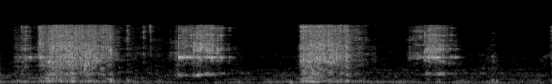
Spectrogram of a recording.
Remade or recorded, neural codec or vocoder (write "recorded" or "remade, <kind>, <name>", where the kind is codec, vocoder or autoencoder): recorded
